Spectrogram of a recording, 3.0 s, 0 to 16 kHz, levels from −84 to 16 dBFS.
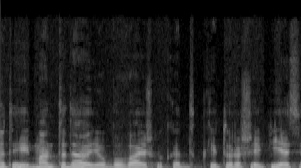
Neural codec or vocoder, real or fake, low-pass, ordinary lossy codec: none; real; 14.4 kHz; MP3, 96 kbps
